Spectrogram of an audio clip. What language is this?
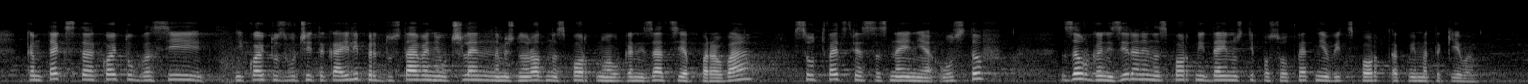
Bulgarian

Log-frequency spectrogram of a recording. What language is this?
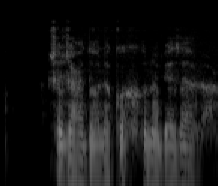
Pashto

